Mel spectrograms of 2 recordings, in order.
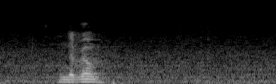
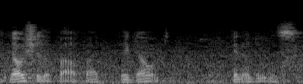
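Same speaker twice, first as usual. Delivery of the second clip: softer, timid imitated answer; meek reply; 10 dB quieter than usual. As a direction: shrink back and answer the master quietly. Disciple answering scolding guru meekly.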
